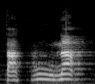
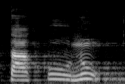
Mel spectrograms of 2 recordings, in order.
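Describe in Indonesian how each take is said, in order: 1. Kata ini berakhir dengan vokal 'a'. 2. Kata ini berakhir dengan vokal 'u'. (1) "Boleh antum baca takuna, boleh beramal" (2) "Boleh juga dibaca takunu, tidak beramal"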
